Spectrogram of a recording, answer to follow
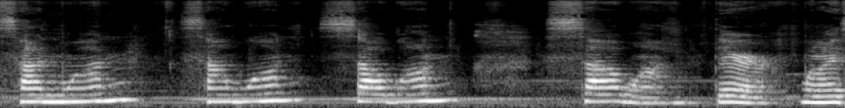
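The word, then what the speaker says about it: Samhain: It's not Sam Hayne. It's San There.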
